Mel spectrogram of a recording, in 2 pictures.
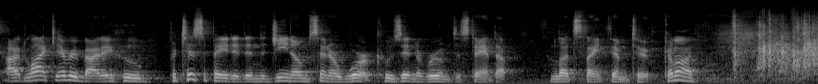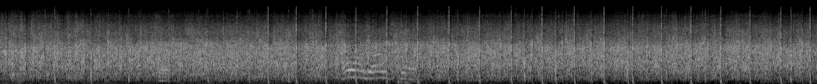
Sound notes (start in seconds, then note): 7.3 applause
